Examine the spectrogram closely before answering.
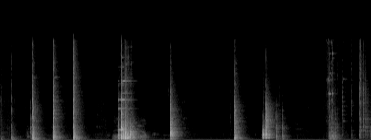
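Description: A ball-peen hammer tapping a steel punch on a wooden workbench, knocking apart an old dividing-head index plunger. There are four quick strikes, about two a second, then a longer louder knock and a few more single taps, and fainter clicks of small metal parts near the end.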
